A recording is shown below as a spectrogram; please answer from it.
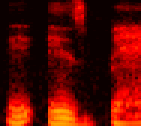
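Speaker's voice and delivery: very soft, low aside; hushed dismay. Real, not acted. Reacting to a bad speech, hushed dismay. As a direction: drop to a near whisper in dismay.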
